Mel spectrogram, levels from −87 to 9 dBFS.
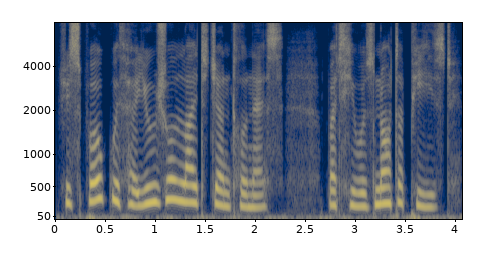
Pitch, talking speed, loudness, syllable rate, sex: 230 Hz, 175 wpm, -17 LUFS, 5.3 syllables/s, female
